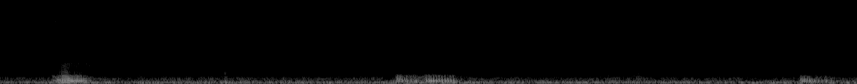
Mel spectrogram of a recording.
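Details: Sleeping cat snoring: three low rumbling breaths, about every three to four seconds, each under a second long, over a steady low background hum.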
